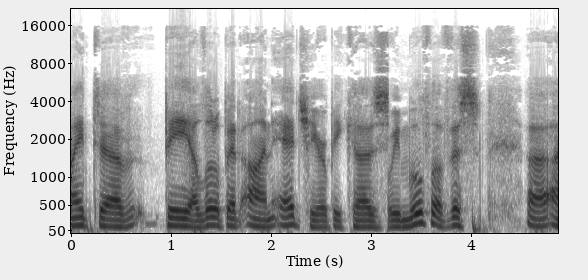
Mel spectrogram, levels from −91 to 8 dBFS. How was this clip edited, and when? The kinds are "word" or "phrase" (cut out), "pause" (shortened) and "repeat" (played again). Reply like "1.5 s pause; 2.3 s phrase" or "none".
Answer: 3.2 s word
